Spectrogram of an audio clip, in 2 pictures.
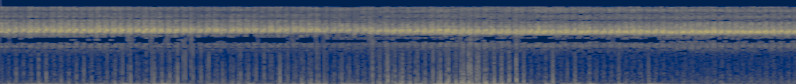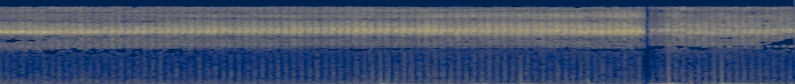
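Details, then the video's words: Japanese leaf katydid, a Japanese endemic insect, giving a loud, unbroken, grating buzz of fast pulses. There is a short break near the end, with faint rustling beneath. "茶色と緑色のクツワムシを探したら楽勝だった Leaf Grasshopper Songs!!"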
